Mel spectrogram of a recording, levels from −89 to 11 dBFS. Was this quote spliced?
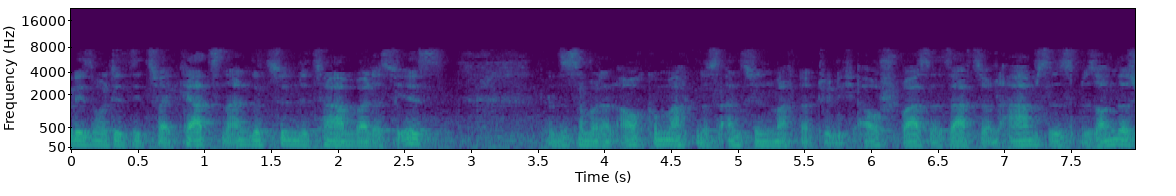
yes; 1 cut; at 2.4 s

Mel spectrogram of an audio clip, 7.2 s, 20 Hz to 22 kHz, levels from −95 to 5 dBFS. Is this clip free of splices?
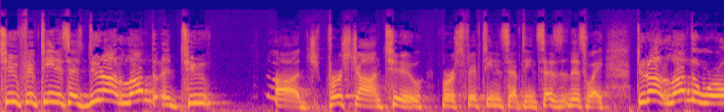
yes; 0 cuts

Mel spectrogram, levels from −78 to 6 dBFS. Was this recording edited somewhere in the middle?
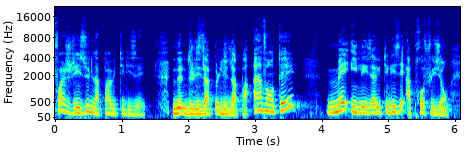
no; 0 cuts

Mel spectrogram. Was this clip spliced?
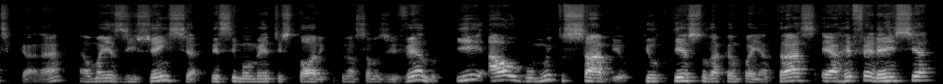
yes; 3 cuts; at 2.1 s, 4.5 s, 6.4 s

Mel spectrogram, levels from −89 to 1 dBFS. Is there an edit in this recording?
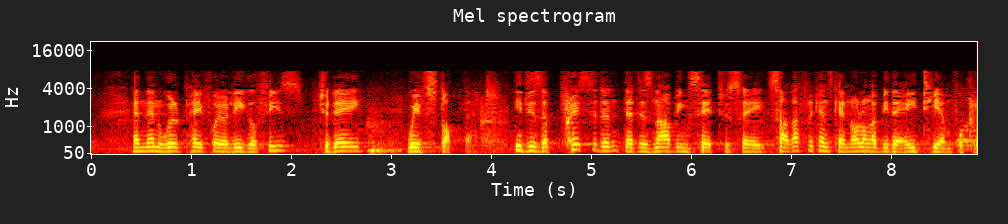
yes; 1 cut; at 4.2 s

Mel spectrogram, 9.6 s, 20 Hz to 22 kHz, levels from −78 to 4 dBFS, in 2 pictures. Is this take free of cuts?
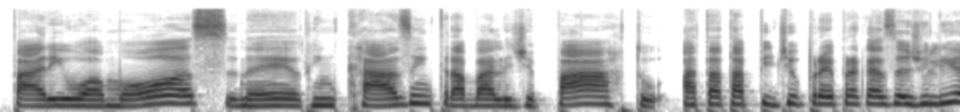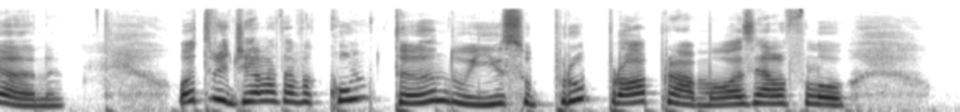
no; 1 cut; at 1.5 s

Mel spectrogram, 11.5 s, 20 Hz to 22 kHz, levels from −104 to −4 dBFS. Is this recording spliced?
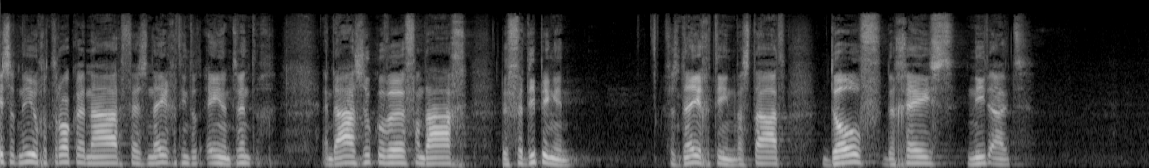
no; 0 cuts

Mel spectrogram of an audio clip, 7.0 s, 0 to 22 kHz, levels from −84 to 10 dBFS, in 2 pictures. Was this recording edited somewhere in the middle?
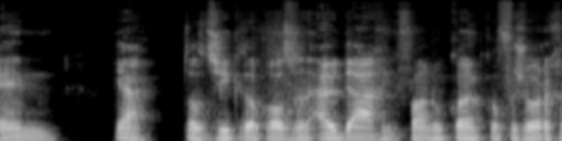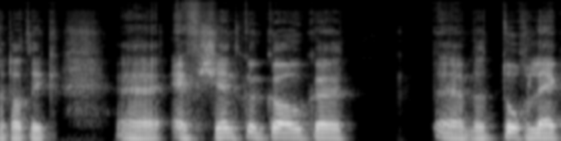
no; 0 cuts

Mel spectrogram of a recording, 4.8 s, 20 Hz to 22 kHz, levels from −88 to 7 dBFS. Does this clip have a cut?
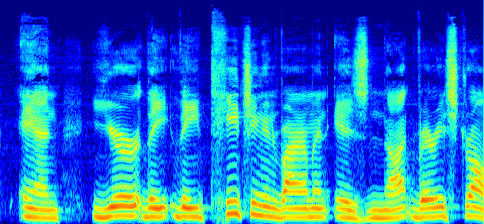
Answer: no; 0 cuts

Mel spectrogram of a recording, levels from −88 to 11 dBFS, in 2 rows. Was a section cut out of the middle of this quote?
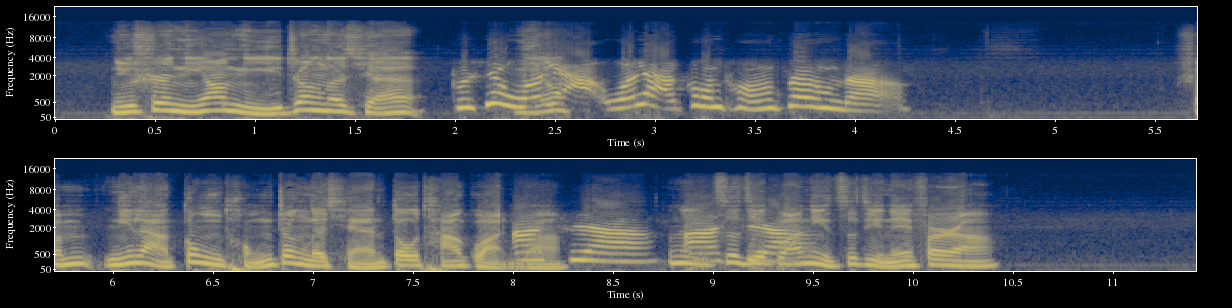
no; 0 cuts

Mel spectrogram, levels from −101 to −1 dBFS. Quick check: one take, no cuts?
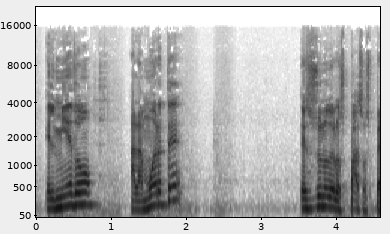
yes; 0 cuts

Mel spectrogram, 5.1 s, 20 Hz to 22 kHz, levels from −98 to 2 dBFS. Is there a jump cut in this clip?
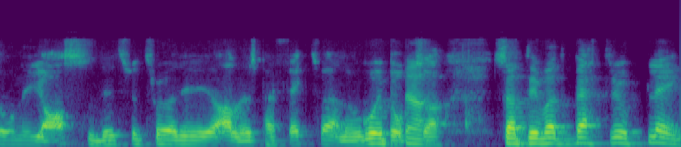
yes; 1 cut; at 2.9 s

